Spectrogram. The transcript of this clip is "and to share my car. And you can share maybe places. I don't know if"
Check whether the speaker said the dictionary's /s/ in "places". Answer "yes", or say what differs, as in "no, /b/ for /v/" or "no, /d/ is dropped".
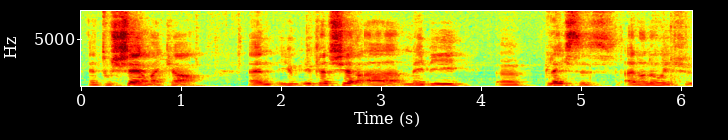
yes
